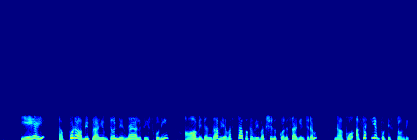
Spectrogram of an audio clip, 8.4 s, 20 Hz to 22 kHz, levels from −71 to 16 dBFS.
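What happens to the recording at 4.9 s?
At 4.9 s you're hearing the AMR narrowband mobile codec, which runs through the whole clip. The speech is squeezed through a coarse vocal-tract model, so it comes out plainly buzzy and synthetic, with nothing above about 3.8 kHz, which fits roughly 10.2 kbps AMR-NB.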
